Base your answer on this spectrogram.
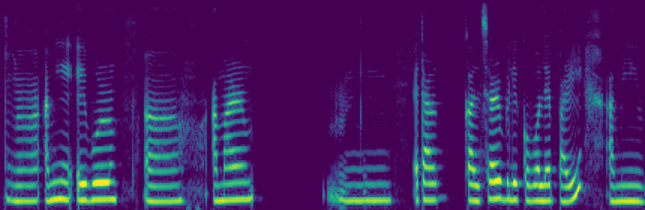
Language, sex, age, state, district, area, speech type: Assamese, female, 18-30, Assam, Tinsukia, urban, spontaneous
